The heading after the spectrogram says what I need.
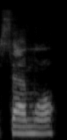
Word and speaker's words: Samuel: We are especially grateful to Steering Committee member Deb Samuel, rhymes with camel, I will never forget, who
